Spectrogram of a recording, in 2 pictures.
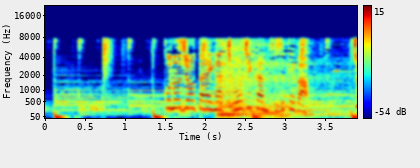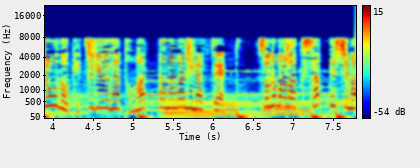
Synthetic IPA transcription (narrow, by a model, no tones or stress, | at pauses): ko̞no̞ʑo̞ːt̪aiŋat͡ɕo̞ːʑikãnt͡sɨzɨke̞bat͡ɕo̞ːno̞ke̞t͡sɨɾʲɨːŋat̪o̞mat̪ːamamaɲ̟inat̪ːe̞so̞no̞mamakɯ̟̥sat̪ːe̞ɕima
